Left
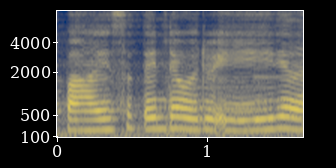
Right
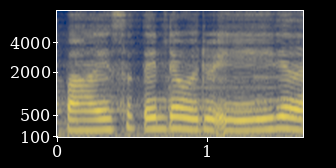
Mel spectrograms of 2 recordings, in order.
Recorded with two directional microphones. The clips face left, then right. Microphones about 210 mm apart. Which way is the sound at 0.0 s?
15° right (ahead or behind).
